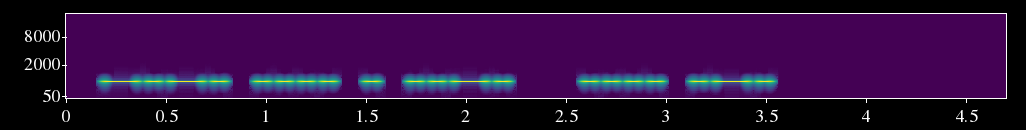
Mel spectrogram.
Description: Morse code, heard as a keyed tone, about 22 wpm, 700 Hz. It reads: CHEF HR
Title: Speed-Racing Common QSO Phrases - 22wpm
